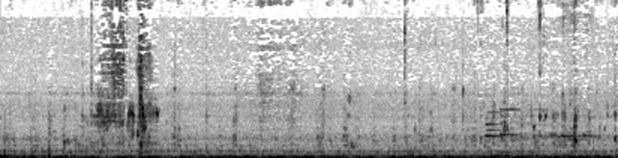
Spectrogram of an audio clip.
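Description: A steady low mechanical hum, with a brief scraping rustle about one to two seconds in and a few faint spoon clicks and quiet eating sounds.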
